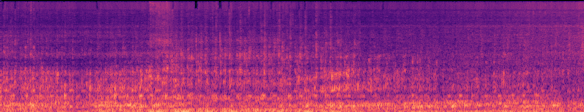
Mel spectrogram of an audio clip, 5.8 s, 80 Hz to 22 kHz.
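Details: Jersey Skiff JS39 17ft Bender boat, inboard 350ci V8 of about 400hp with Edelbrock aluminium heads, upgraded cam and Holley 600cfm carb, idling on shore water after a 2-year rest; low steady burble, no knocks, misses or grinding, healthy.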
